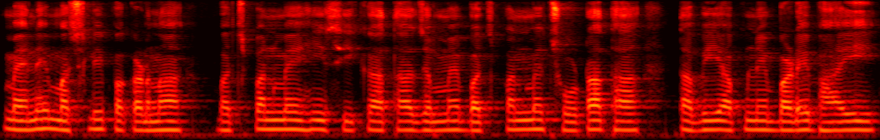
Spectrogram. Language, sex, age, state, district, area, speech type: Hindi, male, 45-60, Rajasthan, Karauli, rural, spontaneous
